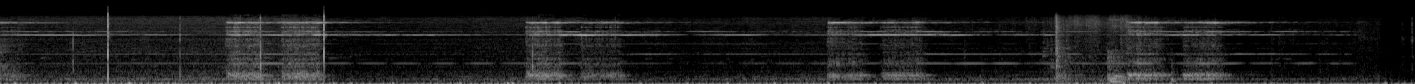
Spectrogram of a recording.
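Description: Telephone ringing four times, each ring about a second long and about three seconds apart.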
